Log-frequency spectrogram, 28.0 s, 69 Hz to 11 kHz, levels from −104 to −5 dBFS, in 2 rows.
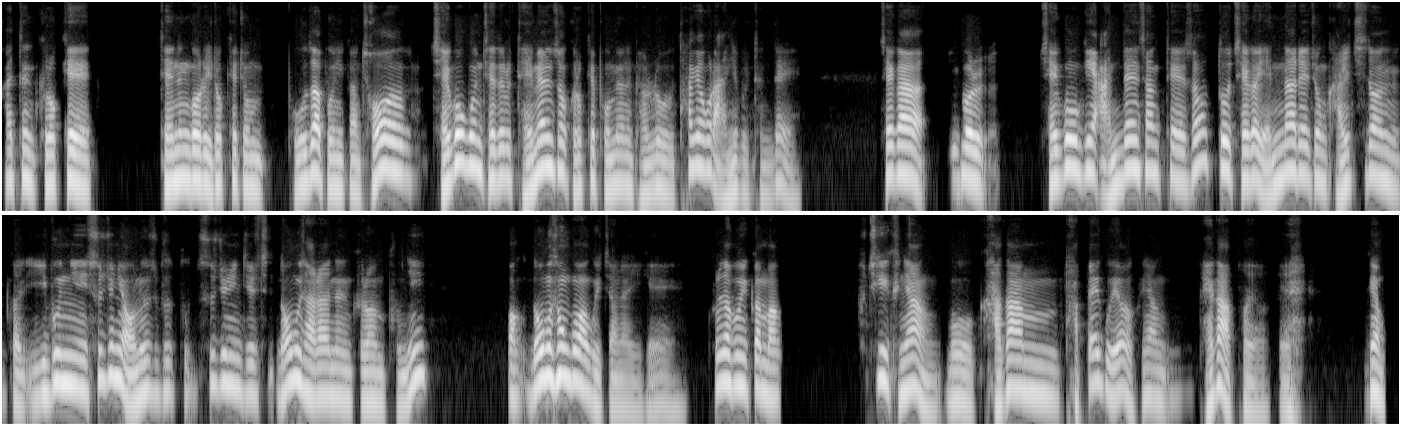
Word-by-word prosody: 하여튼 145 -1 -2
그렇게 135 0 +3 0.7
되는 145 +2 +3
거를 145 -2 +5
이렇게 135 +2 -2
좀 125 -3 -2 0.3
보다 140 +8 +3
보니깐 120 -4 -2
저 175 - +3 0.3
제 125 - +2
곡은 210 +2 +5
제대로 155 0 0
되면서 175 - +2
그렇게 125 +3 -3
보면은 130 0 -3
별로 110 +1 -3
타격을 195 -1 0
안 90 -2 -2
입을 110 -2 -6
텐데 100 -1 -9 0.9
제가 165 -5 +4 0.3
이걸 150 -3 +4 0.5
제 145 +2 0
곡이 185 +1 +3
안 120 - -1
된 190 +2 +3
상태에서 180 +2 -1
또 190 -2 +4
제가 150 -2 +1
옛날에 165 - +1
좀 150 -3 -2
가르치던 140 +3 -3
그러니까 120 -3 -4
이분이 165 +5 +2
수준이 205 +5 +1
어느 135 +7 +2
주두 150 0 -7
또 140 - -14
수준인지를 175 -6 -3
즈 225 - -19
너무 185 +7 +3
잘 140 -4 +2
아는 135 -3 -1
그런 120 -2 -3
분이 175 - -1 0.8
막 135 -2 -3
너무 205 +7 +6
성공하고 200 - +4
있잖아요 100 -1 -8
이게. 95 +2 -11 0.4
그러다 185 +2 +2
보니까 170 -2 0
막 135 -3 0 0.8
솔직히 205 -1 -1
그냥 150 - -1
뭐 120 -3 -3
가감 145 0 -1
다 - - -10
빼고요 160 -5 -1
그냥 130 -3 -6 0.3
배가 115 +4 +1
아파요. 90 -3 -4
예. 95 -5 -7 0.6
그냥 150 -5 +2
145 Hz, 305 characters per minute, -23 LUFS, 125-175 Hz, 0.9 s, 너무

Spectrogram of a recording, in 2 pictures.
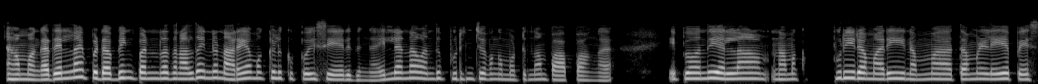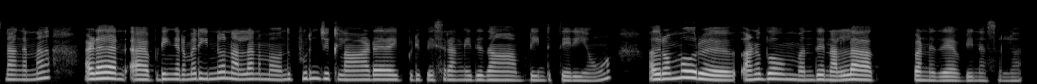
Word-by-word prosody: ஆமாங்க. 230 -2 +1
அதெல்லாம் 280 +7 +5
இப்ப 290 -1 +5
டப்பிங் 290 +4 +4
பண்றதுனால 270 -1 +2
தான், 315 - +4
இன்னும் 295 -3 +1
நெறையா 245 +4 +3
மக்களுக்கு 285 -1 -2
போய் 250 0 +3
சேருதுங்க. 220 -4 -1
இல்லன்னா 275 +3 +2
வந்து 265 +2 -2
புரிஞ்சவங்க 255 -1 -3
மட்டும் 225 +1 -8
தான் 235 0 -5
பாப்பாங்க. 205 -2 -4 0.8
இப்போ 265 - -1
வந்து 275 +2 +3
எல்லாம் 265 +1 +3 0.3
நமக்கு 235 +1 -5 0.3
புரியிற 295 -1 +5
மாரி 250 +2 +2 0.2
நம்ம 230 +1 -5 0.3
தமிழ்லயே 250 +1 +2
பேசுனாங்கன்னா, 230 +1 -3 0.5
அட! 255 - +5 0.5
அப்படிங்கிற 240 +2 -4
மாரி 255 +1 -1
இன்னும் 275 +1 -1
நல்லா 245 +1 -1
நம்ம 235 -2 -6
வந்து 230 +3 -7
புரிஞ்சுக்கலாம். 260 -6 -3
அட 220 - -2 0.2
இப்படி 215 +2 -11
பேசுகிறாங்க! 210 0 -7
இதுதான் 205 -1 -3
அப்படின்ட்டு 190 +1 -10
தெரியும். 185 +3 -7 0.5
அது 235 - +5
ரொம்ப 285 +4 +1
ஒரு 255 -4 +4 0.4
அனுபவம் 245 -1 -1
வந்து 205 +2 -2
நல்லா 220 +3 +2 0.6
பண்ணுது 185 -2 -4
அப்படின்னு 180 +1 -11
நான் 165 - -18
சொல்லுவேன். 175 0 -14
240 Hz, 145 wpm, -23 LUFS, 215-265 Hz, 0.8 s, அதெல்லாம்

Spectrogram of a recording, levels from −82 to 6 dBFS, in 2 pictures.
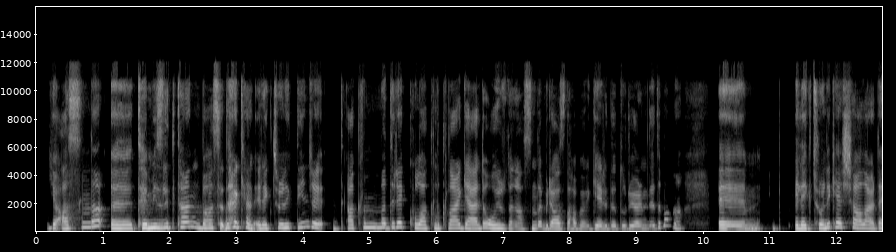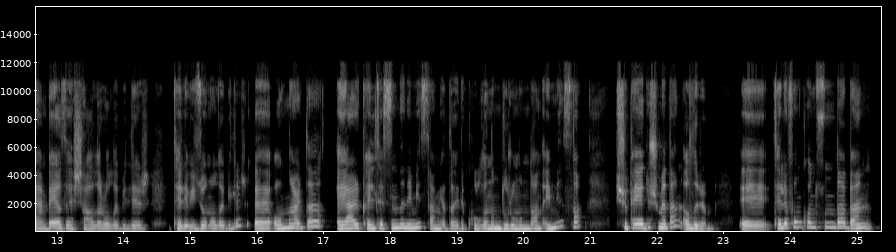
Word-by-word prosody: Ya, 270 +2 -1
aslında, 255 +9 0 0.3
eee, 250 -1 +5
temizlikten 285 +3 +5
bahsederken 280 +2 +2
elektronik 275 +4 0
deyince 300 -2 -1
d 230 - -9 0.2
aklıma 300 +1 0
direkt 320 +1 0
kulaklıklar 265 0 -1
geldi 250 0 0
o 260 -3 +4
yüzden 235 -3 -1
aslında 210 +1 -5
"Biraz 210 -1 -1
daha, 215 -1 -6
böyle, 215 0 -10
geride 215 -1 -4
duruyorum." 220 0 -5
dedim. 230 +6 -8 0.2
Ama, 255 -2 -9 0.5
emm, 220 0 +1
p 240 0 -5
elektronik 260 +6 +2
eşyalarda, 295 -6 0
yani, 220 -2 -4
beyaz 225 +2 +1
eşyalar 230 -1 -5
olabilir, 225 - -7 0.3
televizyon 225 0 -2
olabilir, 230 - -5 0.2
eee, 230 0 +3
onlarda 290 +8 +1 0.2
eğer 255 +3 +2
kalitesinden 270 +1 +2
eminsem 270 -2 +1
ya 215 -1 -7
da, 225 - -4
hani, 225 +1 -7
kullanım 240 +1 +2
durumundan 235 +1 0
eminsem 345 +8 -1 0.5
şüpheye 280 -1 +3
düşmeden 295 +5 0
alırım. 240 -3 +1 0.4
Eee, 220 0 0
telefon 300 +5 +1
konusunda 320 -1 -2
ben 280 +1 0
250 Hz, 120 wpm, -23 LUFS, 230-285 Hz, 0.5 s, eee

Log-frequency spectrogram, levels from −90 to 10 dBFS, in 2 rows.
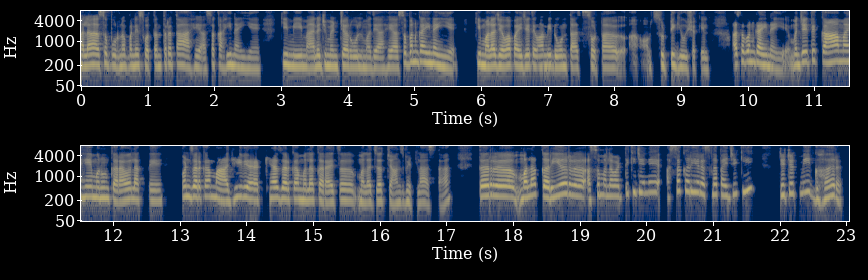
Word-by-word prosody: मला 195 +1 +3
असं 205 +2 +2
पूर्णपणे 195 +1 -2
स्वतंत्रता 205 +1 -2
आहे 180 +1 -4
असं 160 +6 -5
काही 190 +2 -1
नाहीये, 170 -4 -4 0.3
की 215 - 0
मी 190 -1 0
मॅनेजमेंटच्या 190 +2 +1
रोलमध्ये 180 -1 -3
आहे 165 +2 -3
असं 230 +7 -3
पण 255 +2 0
काही 245 -2 +3
नाहीये 195 -7 +1 0.3
की 225 - 0
मला 195 -1 +5
जेव्हा 195 +1 +3
पाहिजे 195 0 +2
तेव्हा 190 -1 0
मी 200 - 0
2 185 0 -1
तास 175 0 -1
स्वतः 180 -1 -1
अ, - - -7
आ, - - -11
सुट्टी 205 +1 -1
घेऊ 185 -2 -2
शकेल. 165 -2 -7 0.4
असं 220 +4 0
पण 255 -1 +1
काही 220 -4 +5
नाहीये. 175 -5 -5
म्हणजे 210 +6 +1
ते 275 - -1
काम 250 +2 +6
आहे, 255 -1 +1
म्हणून 235 -1 +1
करावं 200 +2 +2
लागते. 205 -2 -3 0.3
पण 255 +1 0
जर 250 0 +4
का 255 0 +1
माझी 215 +1 +2
व्याख्या, 230 0 +2
जर 220 -1 +4
का 220 - +2
मला 205 -1 +1
करायचं, 190 +1 -1
मला 180 -1 -2
जर 195 - +1
चान्स 175 0 -4
भेटला 175 -1 -6
असता. 175 +2 -6 0.5
तर 270 +2 +5
अ, 260 -1 +6
मला 245 +5 +5
करिअर 270 +5 +4
अ, 260 -2 +3
असं 255 +9 -4
मला 270 -1 -2
वाटत, 265 +1 -3
की 345 - -1
ज्याने 340 0 -3 0.2
असं 370 - -2
करिअर 355 -3 0
असलं 295 0 -2
पाहिजे, 275 +1 -2
की 380 +4 +1 0.4
ज्याच्यात 315 +3 -2
मी 355 +2 -2
घर 225 +4 0
205 Hz, 195 wpm, -23 LUFS, 185-255 Hz, 0.5 s, काम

